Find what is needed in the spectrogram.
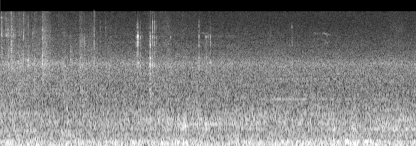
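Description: Steady low background rumble of outdoor ambience, with a few faint light clicks about a second and a half in.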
